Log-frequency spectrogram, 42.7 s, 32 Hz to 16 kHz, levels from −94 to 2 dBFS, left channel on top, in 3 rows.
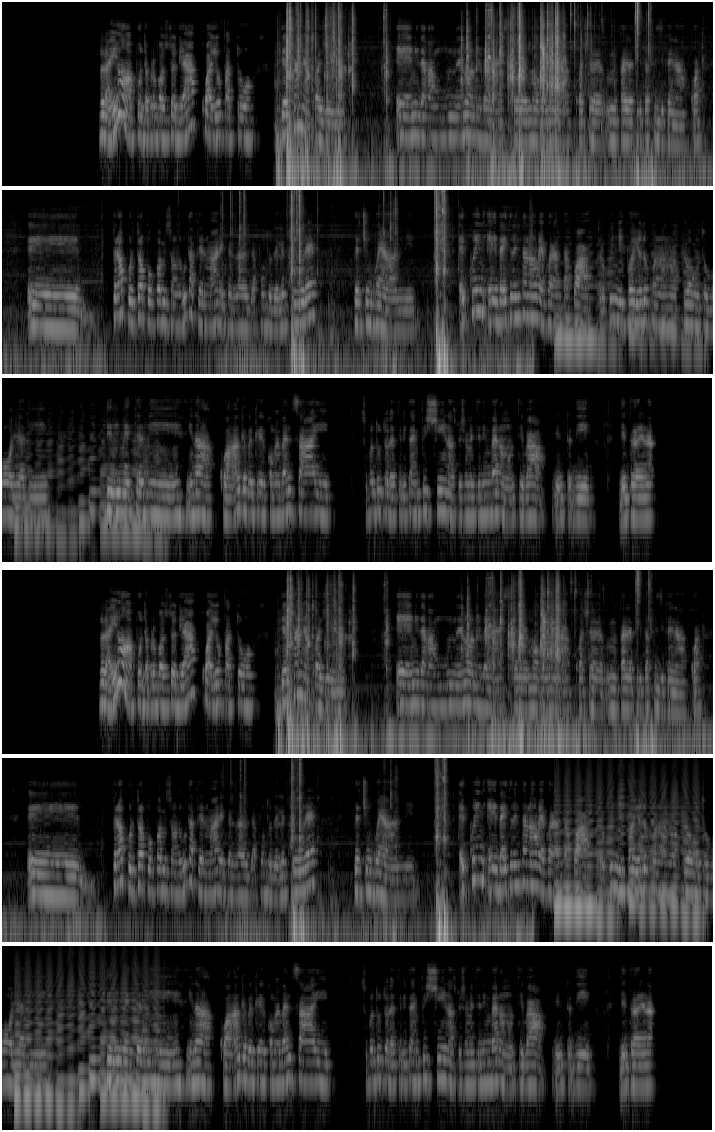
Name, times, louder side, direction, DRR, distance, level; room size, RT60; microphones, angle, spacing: voice 1, 1.9-5.2 5.5-6.9 7.9-14.1 14.4-16.1 16.4-20.5 21.2-22.5 23.3-29.4 30.5-35.0 35.6-41.4, left 1 dB, 10° left, 0.5 m, -52 dB
sound 1, 5.4-16.2 17.7-17.8 18.5-19.5 19.9-22.2 22.8-24.8, left 6 dB, 75° left, 0.4 m, -47 dB
sound 2, 25.2-28.3 28.7-31.7, right 7 dB, 70° right, 0.3 m, -53 dB
2.9 x 2.2 x 2.5 m
head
